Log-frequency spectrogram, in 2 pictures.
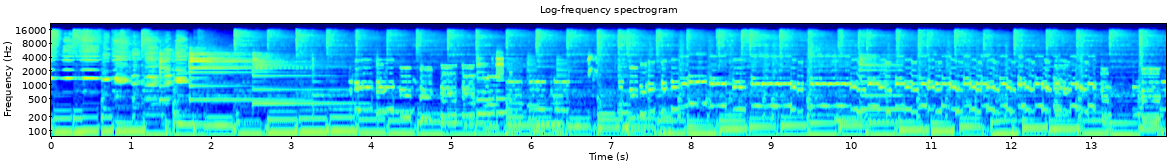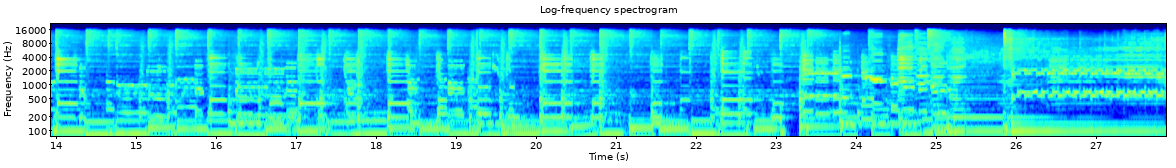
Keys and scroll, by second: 0.3 Tab, 3.5 i, 6.2 Tab, 13.5 alt+a, 21.0 shift+d, 21.1 x, 23.6 4, 23.8 Return, 25.6 f, 26.1 b, 26.3 f.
